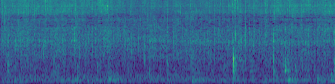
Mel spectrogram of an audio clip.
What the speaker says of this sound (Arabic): بعمل رز بشعريه بشوحه كويس جدا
